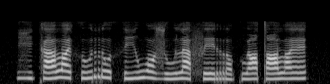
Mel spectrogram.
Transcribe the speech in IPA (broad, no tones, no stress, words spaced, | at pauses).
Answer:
ɣikalˠɛ θuro θi wɔzula ferɔkuɹ tˤulˠɛ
